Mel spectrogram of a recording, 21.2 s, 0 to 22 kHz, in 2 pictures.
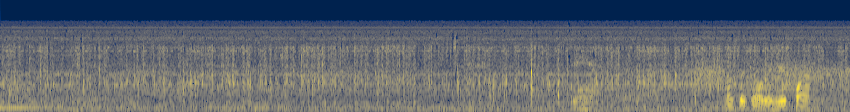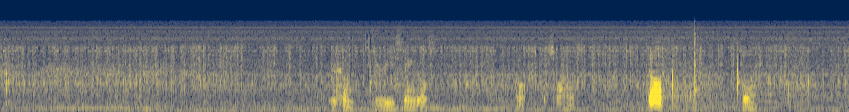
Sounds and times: Speech: 7.1 - 7.5, 9.1 - 10.2, 14.8 - 16.0, 17.1 - 17.9, 18.7 - 19.0, 19.9 - 20.1.

